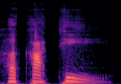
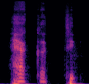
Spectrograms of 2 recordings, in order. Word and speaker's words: Hecate: But it's actually pronounced Hecate or Hecate.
